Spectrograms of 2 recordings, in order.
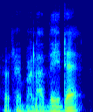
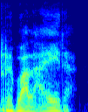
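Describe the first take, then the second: First: The d sound near the end is pronounced. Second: The d sound near the end is dropped. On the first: It sounds artificial or pedantic in this region. The speaker calls it wrong. "Resbaladera no, no es" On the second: It is how people there normally speak. The speaker calls it right. "la norma es resbalaera"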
